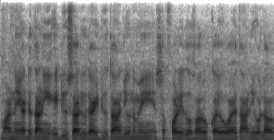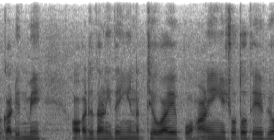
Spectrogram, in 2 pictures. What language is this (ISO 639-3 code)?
snd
